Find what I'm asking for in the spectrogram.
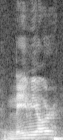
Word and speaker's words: Naimyar: Namyar, N-A-I-M-Y-A-R.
